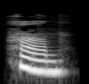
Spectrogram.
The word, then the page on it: harm: British English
